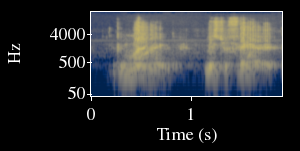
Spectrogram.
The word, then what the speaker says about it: Fehr: Fehr, am I saying it correctly? Fehr is correct.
